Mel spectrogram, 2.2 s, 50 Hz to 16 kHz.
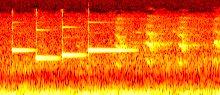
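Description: WingHome 630M trail camera playing its power-on jingle through its small built-in speaker as it boots into setup mode. It is four short electronic beeps, high, lower, a little higher, then high again, with the last note held longest.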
